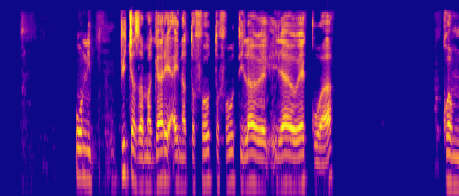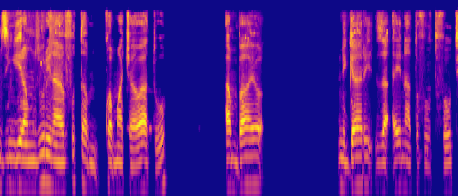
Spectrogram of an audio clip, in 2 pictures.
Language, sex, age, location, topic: Swahili, male, 25-35, Wajir, finance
